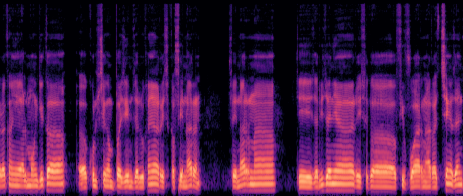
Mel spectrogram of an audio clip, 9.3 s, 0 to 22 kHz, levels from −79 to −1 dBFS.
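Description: No technical faults can be heard anywhere in the speech; the signal stays continuous and steady throughout.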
